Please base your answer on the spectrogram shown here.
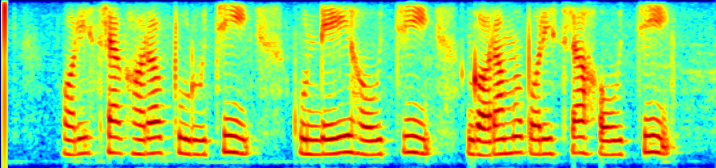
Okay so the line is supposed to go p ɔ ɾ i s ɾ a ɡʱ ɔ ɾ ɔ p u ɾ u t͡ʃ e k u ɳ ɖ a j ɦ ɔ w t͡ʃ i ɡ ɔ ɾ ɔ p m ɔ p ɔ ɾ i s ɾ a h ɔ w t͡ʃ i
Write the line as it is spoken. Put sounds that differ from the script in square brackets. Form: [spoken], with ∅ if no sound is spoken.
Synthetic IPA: p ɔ ɾ i s ɾ a ɡʱ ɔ ɾ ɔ p u [ɽ] u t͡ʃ [i] k u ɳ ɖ [e] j ɦ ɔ w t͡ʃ i ɡ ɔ ɾ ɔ [∅] m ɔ p ɔ ɾ i s ɾ a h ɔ w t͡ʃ i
